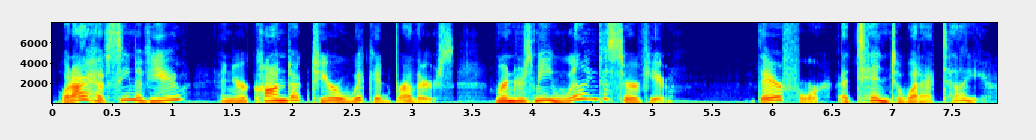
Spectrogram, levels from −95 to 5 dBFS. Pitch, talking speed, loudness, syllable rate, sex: 265 Hz, 200 wpm, -20 LUFS, 5.8 syllables/s, female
